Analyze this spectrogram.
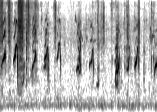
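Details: Grey francolin chicks giving short, rising chirps and peeps in quick succession, several overlapping, with a low steady hum beneath.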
